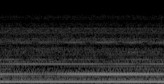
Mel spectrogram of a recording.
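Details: Rewired lathe's single-phase motor on rubber isolation mounts, running in reverse after full stop: steady even electrical hum, low mains-type drone, no knocks or rubbing; runs OK and much quieter, normal.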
